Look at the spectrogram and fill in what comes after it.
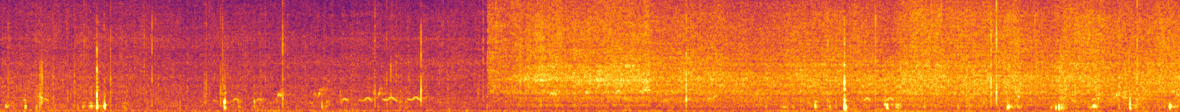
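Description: Rat meat stir-fried with peppercorns and chilies, sizzling in a wok over a wood fire, with scattered crackling pops throughout. About five seconds in, a louder steady sizzling hiss comes in suddenly and holds. A few short chirps sound in the first few seconds.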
